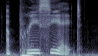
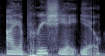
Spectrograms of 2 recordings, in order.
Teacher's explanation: Appreciate has the stress on the second syllable.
